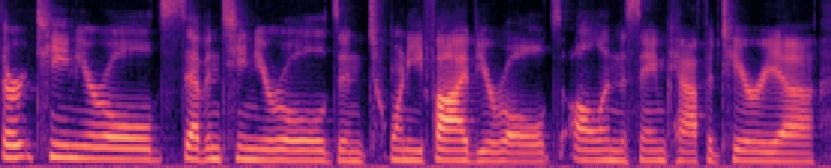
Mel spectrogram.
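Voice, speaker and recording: A woman's voice: fairly low pitch, fairly even intonation, moderate pace, clear, resonant tone, no echo. A woman author being interviewed at home, chatty and anecdotal, restarting sentences as she talks. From New York area, raised as an Army child. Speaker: author guest. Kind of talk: conversational interview. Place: her home.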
